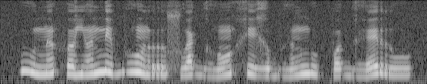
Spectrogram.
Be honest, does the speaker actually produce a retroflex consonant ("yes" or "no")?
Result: no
